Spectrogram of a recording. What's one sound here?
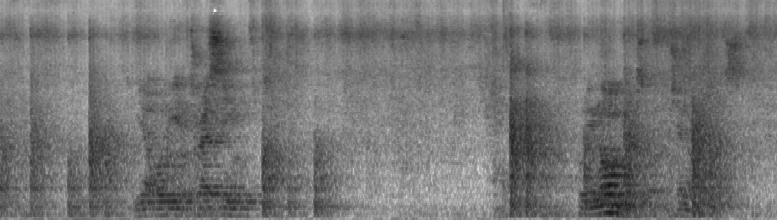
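A man speaks calmly, with a slight echo in the room.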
